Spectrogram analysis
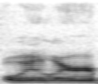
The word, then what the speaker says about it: Euler: the menu curves euler filter right there it's pronounced euler but it looks like euler eu ler when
